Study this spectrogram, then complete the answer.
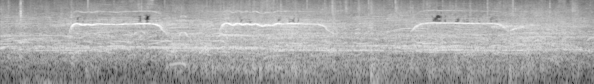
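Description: A referee's whistle blows several long blasts.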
